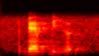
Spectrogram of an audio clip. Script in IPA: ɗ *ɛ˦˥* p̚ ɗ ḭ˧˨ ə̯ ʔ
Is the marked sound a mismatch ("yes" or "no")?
no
